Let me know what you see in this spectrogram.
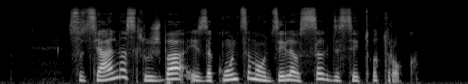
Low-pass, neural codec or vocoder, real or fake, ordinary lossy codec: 19.8 kHz; none; real; none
